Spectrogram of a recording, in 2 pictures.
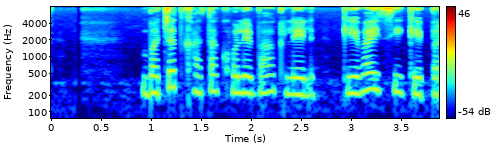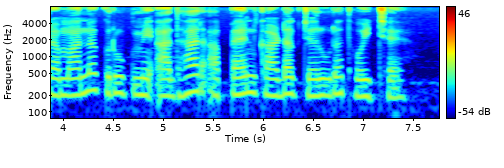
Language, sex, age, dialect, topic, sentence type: Maithili, female, 25-30, Southern/Standard, banking, statement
